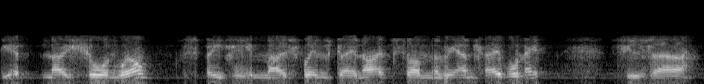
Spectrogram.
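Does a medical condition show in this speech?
Yes: Parkinson's disease; on daily Parkinson's medication, recorded about 10 minutes before first dose of day.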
